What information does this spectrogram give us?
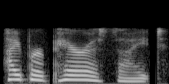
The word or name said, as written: hyperparasite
